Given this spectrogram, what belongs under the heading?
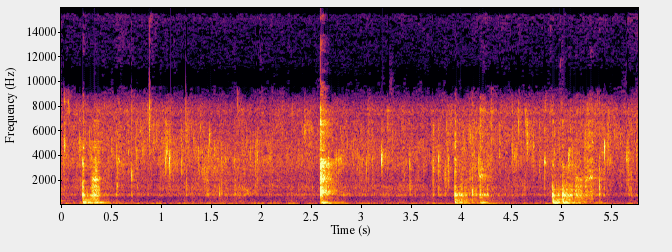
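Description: Onion frying in fat in a pan for a cabbage-and-ribs dish, a steady close sizzle broken by several louder stirring scrapes, with no talk.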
